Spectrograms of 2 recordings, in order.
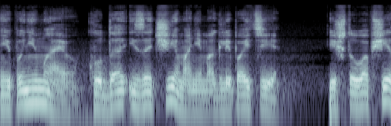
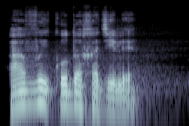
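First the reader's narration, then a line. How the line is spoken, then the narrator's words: Quiet question. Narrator (Russian): тихо спросила сидящая в углу Родька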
